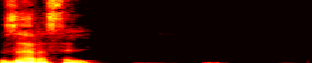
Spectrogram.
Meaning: undergrowth, brushwood, thicket
- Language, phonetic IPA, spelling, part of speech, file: Russian, [ˈzarəs⁽ʲ⁾lʲ], заросль, noun, Ru-заросль.ogg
